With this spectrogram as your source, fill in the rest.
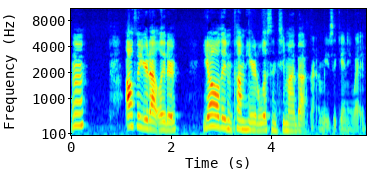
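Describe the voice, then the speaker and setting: In a very clean recording with a silent background, a woman speaks in a bright, sharp tone with lively intonation and long, frequent pauses. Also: medium pitch for a woman, moderate pace. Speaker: lifestyle vlogger. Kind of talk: casual vlog talk. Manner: loud; animated.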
